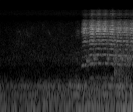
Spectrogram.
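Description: A small sheep inside a farm gives a single bleat partway through. The call is fairly faint and set against a quiet outdoor background.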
